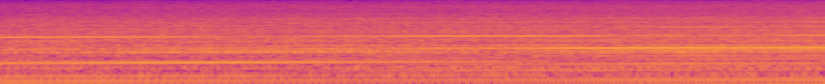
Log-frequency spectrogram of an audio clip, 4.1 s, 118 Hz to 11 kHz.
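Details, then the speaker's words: Rebuilt pulse motor, first run with half its drive coils wired (other four unconnected, trigger wires alligator-clamped), near 5000 rpm, faster than before it blew up: smooth, even high-speed whir rising slightly in pitch, no knocks or scraping; running healthy. "As it is already, it's already going faster than it was before it blew up."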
